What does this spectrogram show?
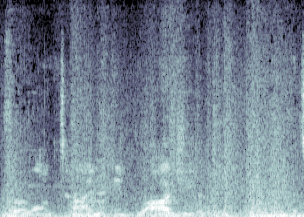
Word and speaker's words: Rogier: I was using barricade shields, I had my summons up for a long time, and Rogier, that's how you say his name, was up for most of the fight.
